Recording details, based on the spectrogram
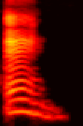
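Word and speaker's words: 円: seperti ini ya minasang Nah ini tuh dibacanya Eng gitu ya nah sekarang kalau misalnya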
